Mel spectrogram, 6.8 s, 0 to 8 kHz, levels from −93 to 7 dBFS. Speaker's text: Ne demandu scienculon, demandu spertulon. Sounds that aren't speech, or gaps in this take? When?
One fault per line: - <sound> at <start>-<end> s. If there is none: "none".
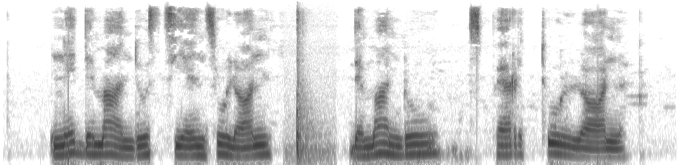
- thud at 3.0-3.3 s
